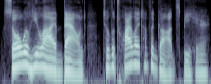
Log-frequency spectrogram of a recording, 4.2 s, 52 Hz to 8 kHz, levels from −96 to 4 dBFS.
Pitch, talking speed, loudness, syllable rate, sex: 125 Hz, 185 wpm, -18 LUFS, 4.0 syllables/s, male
